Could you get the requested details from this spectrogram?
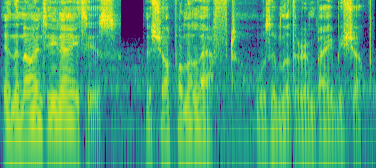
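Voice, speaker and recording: A man narrating a scripted ghost walk as the guide, telling the stories in a measured, matter-of-fact way. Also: extremely low pitch, animated. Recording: clearly noisy, ambient sound behind.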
